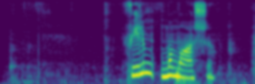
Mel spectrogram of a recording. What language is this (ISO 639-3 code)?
rus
